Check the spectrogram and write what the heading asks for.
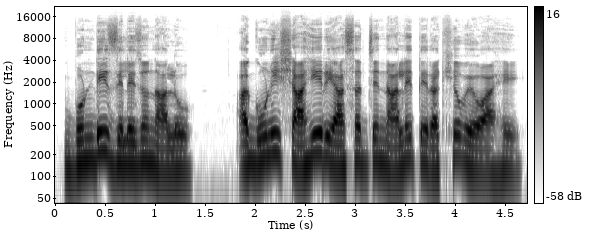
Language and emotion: Sindhi, neutral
